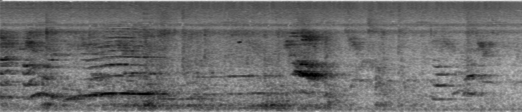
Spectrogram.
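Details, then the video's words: Myna at the nest as the mother feeds her young: harmonic, slightly nasal calls in the low-middle range, one sliding drawn-out note, then a brighter higher note and shorter squeaks, over steady background hiss. "Mother birdmyna feeds her young at the nest"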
